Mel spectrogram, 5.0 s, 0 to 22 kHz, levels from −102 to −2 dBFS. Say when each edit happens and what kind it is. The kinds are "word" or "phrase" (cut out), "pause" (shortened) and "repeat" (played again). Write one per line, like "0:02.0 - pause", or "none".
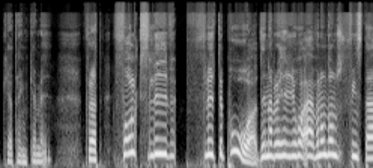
0:01.4 - pause
0:02.4 - pause
0:03.6 - word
